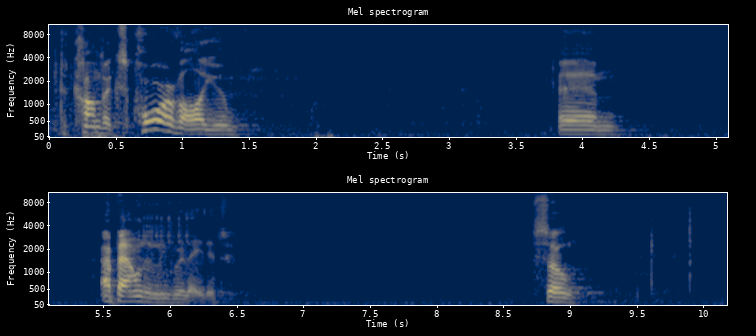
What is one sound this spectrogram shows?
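An older man speaks in short bursts in a room with some echo.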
